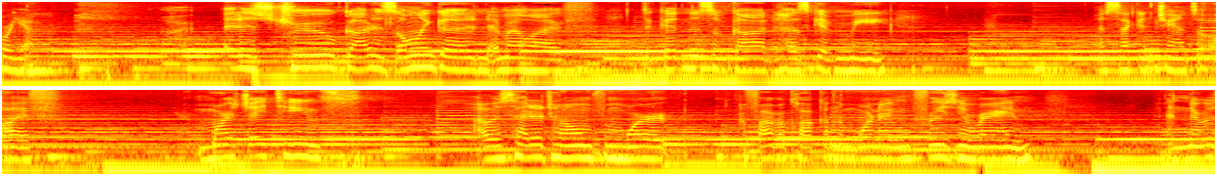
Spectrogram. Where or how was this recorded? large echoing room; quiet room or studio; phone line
large echoing room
